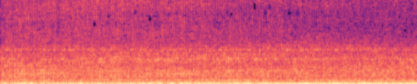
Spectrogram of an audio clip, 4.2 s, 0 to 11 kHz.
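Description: Suzuki Bandit 1250F's inline-four engine idling steadily through its stock muffler.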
